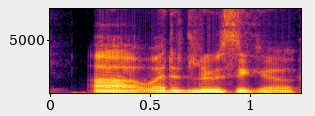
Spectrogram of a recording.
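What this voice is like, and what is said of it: Poor put-on French accent. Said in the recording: “Because he's French. That's a poor French accent.”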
